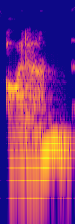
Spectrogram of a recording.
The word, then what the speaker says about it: Avtvmn: And me personally at Autumn, spelled with V's instead of U's. My middle name is Varia. So it's AVTVMN.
